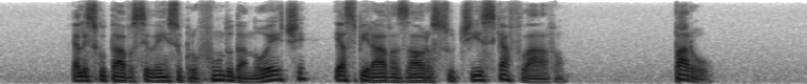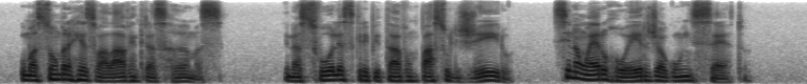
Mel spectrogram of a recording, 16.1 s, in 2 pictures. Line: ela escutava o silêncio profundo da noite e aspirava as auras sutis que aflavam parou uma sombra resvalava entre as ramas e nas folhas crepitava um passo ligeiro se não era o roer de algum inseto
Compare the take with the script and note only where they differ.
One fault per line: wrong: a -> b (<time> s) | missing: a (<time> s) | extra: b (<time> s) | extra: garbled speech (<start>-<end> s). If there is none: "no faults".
no faults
